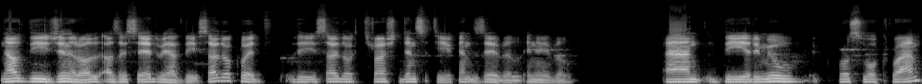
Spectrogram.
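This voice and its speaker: A man with a non-native accent speaks at a moderate pace in a bright, sharp tone. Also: medium pitch for a man, ordinary pitch variation. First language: not English. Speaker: addon developer. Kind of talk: software tutorial. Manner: casual, hesitant with fillers.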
